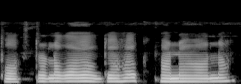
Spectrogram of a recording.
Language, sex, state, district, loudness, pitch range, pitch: Hindi, male, Jharkhand, Palamu, -15 LUFS, 140-145 Hz, 145 Hz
